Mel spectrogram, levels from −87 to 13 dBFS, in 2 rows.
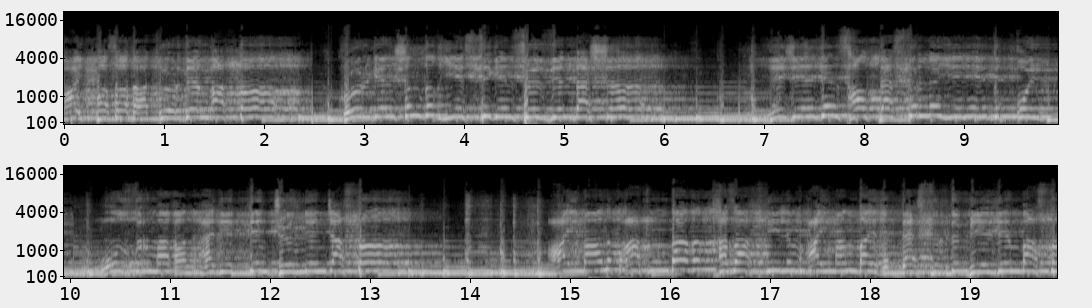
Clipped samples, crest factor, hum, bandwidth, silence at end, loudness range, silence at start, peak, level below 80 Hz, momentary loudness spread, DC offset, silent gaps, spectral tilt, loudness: under 0.1%; 12 dB; none; 10 kHz; 0 s; 1 LU; 0 s; -6 dBFS; -50 dBFS; 3 LU; under 0.1%; none; -5.5 dB/octave; -17 LUFS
